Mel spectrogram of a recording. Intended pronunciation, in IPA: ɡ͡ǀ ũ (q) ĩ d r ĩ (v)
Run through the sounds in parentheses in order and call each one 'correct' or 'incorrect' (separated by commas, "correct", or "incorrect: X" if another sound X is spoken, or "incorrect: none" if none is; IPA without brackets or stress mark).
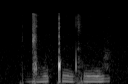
incorrect: ǃ, correct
